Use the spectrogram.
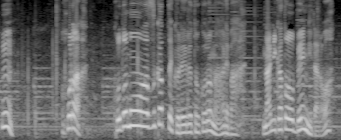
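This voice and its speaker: A woman's voice: mid-range voice, big pitch swings, brisk, over music, close to an everyday voice. A woman playing a polite, easygoing teenage boy hero in an anime audio drama, speaking casually and considerately.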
